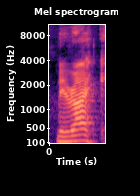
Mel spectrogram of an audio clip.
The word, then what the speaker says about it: Imrik: Okay, so the name Imrik is funny to us Czech people because it's phonetically identical to the name Mirek, which is an endearing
